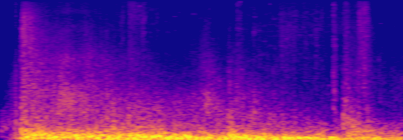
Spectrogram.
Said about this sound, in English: Our guys are getting far too close with ordnance. We don't want a blue on blue.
